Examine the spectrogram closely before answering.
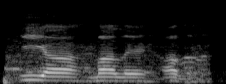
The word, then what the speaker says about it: Iamaleava: by the way, we're just in case we mispronounce his name, we've got him ready. Iamaleava.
